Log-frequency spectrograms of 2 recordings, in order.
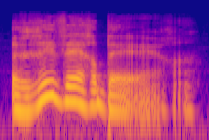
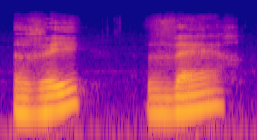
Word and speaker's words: réverbère: So here you've got this accent aigu, et, and then here you've got this accent grave, é. Okay, et, é. So it goes like réverbère.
